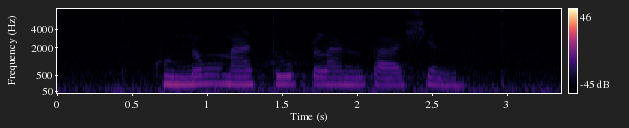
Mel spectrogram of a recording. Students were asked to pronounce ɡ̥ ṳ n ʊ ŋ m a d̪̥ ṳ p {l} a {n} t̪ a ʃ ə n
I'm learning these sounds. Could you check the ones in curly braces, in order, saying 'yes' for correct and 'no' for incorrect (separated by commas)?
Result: yes, yes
